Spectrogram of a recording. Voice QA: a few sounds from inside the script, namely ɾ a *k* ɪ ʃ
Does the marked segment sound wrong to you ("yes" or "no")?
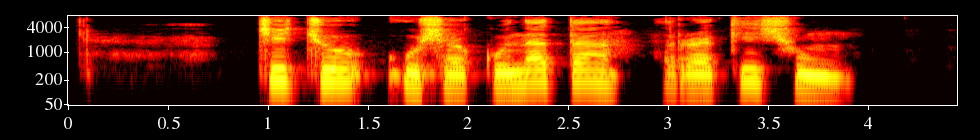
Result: no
